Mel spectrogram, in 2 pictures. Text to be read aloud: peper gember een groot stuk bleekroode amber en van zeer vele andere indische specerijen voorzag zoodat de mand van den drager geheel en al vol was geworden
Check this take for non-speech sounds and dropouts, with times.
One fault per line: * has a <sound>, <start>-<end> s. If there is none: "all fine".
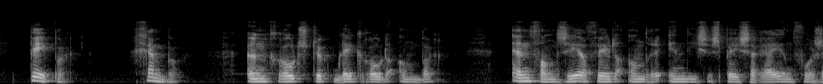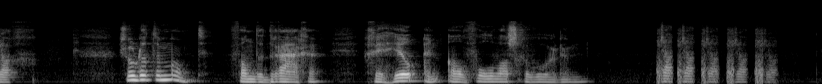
* has a laugh, 14.8-16.0 s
